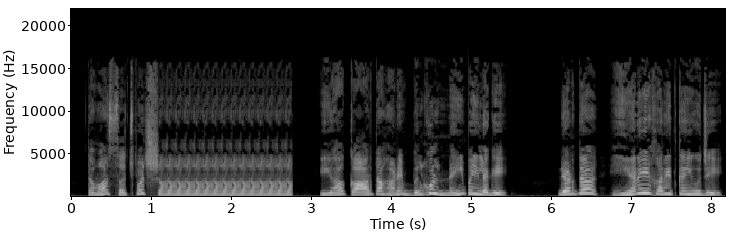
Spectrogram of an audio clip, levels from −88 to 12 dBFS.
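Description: A speech recording with a broken-record loop from 1.21 s to 2.77 s: a fragment of about 0.11 s repeats identically 14 times, back to back, and the speech that belonged in that stretch never plays. The likely cause is a stalled player, encoder or stream resending its last held fragment. An echo or delay would decay and overlap the ongoing speech. Here every repeat is exact, equally loud and abruptly joined, and the audio that should have played in that stretch is lost.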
